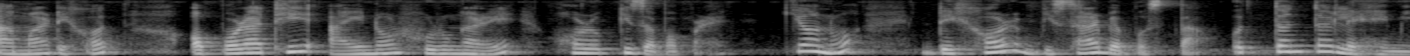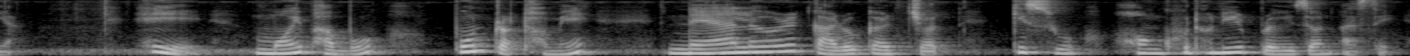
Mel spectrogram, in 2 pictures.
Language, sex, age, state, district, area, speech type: Assamese, female, 18-30, Assam, Morigaon, rural, spontaneous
